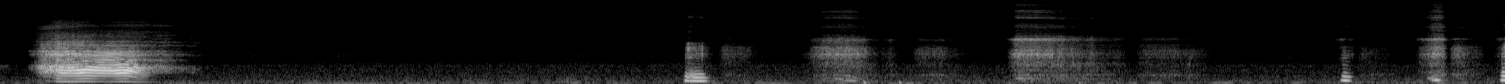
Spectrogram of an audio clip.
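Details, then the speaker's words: Sneeze from a person with a cold and congested, itchy nose, induced by sniffing pepper; one loud, voiced sneeze burst, then quieter sniffs and breaths in a small room. "Oh my nose. It tickles. Oh. Oh. Oh. It tickles. We're gonna sneeze."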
